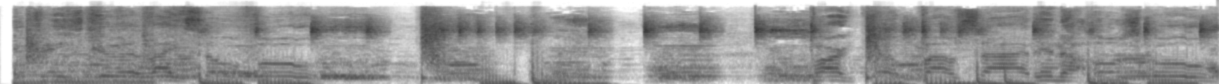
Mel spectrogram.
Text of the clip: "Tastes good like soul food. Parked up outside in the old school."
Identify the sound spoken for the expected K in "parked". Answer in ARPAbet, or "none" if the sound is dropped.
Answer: K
